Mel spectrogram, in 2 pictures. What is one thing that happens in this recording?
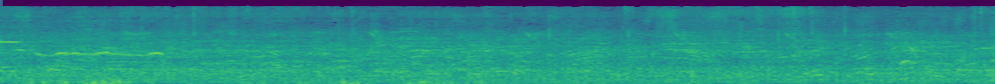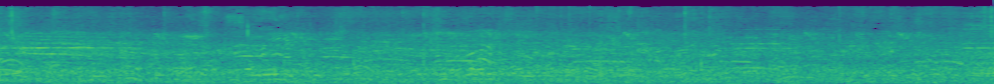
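A large crowd chatters outdoors, many voices of men, women and children mixing.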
